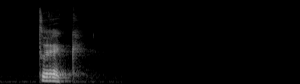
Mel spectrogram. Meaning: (noun) 1. appetite 2. journey, migration 3. animal migration 4. draught, air current through a chimney 5. feature, trait; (verb) inflection of trekken: first-person singular present indicative
- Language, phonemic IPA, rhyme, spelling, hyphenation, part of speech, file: Dutch, /trɛk/, -ɛk, trek, trek, noun / verb, Nl-trek.ogg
